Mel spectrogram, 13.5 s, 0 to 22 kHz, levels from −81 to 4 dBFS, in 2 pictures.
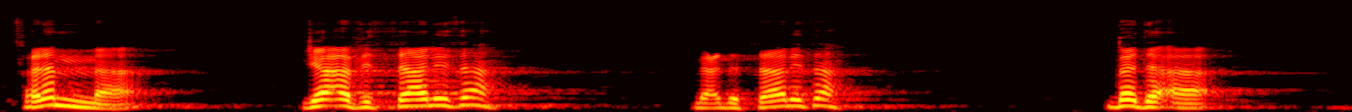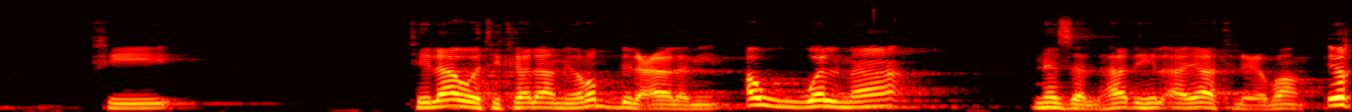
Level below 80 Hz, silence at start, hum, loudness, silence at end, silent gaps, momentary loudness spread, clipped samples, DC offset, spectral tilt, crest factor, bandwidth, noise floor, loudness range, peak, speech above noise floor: -76 dBFS; 0.15 s; none; -22 LUFS; 0 s; none; 12 LU; under 0.1%; under 0.1%; -6.5 dB/octave; 22 dB; 10.5 kHz; -82 dBFS; 5 LU; -2 dBFS; 61 dB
